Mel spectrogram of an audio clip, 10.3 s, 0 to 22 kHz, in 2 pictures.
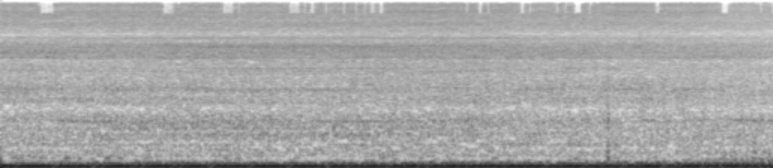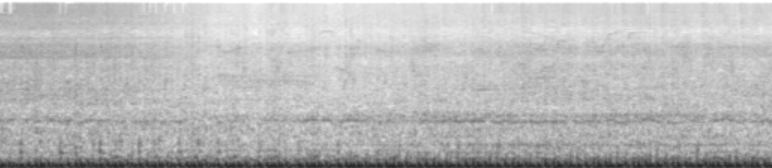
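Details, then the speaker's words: Vintage street machine "Jezebel" just started, with an oil leak from a suspected broken oil pressure sender, not yet warmed up: a deep, even idle with a steady throb of about four beats a second, no misses or knocks; normal. "That's how it's supposed to run. Oh, turn signals on. So much better. 10 times better."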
